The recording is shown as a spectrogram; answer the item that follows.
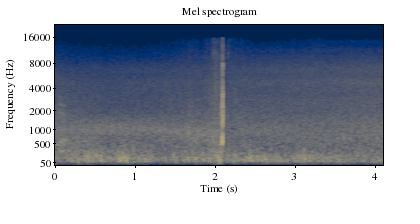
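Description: Golf club striking the ball out of the rough: one sharp crack about two seconds in, over steady wind noise on the microphone.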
